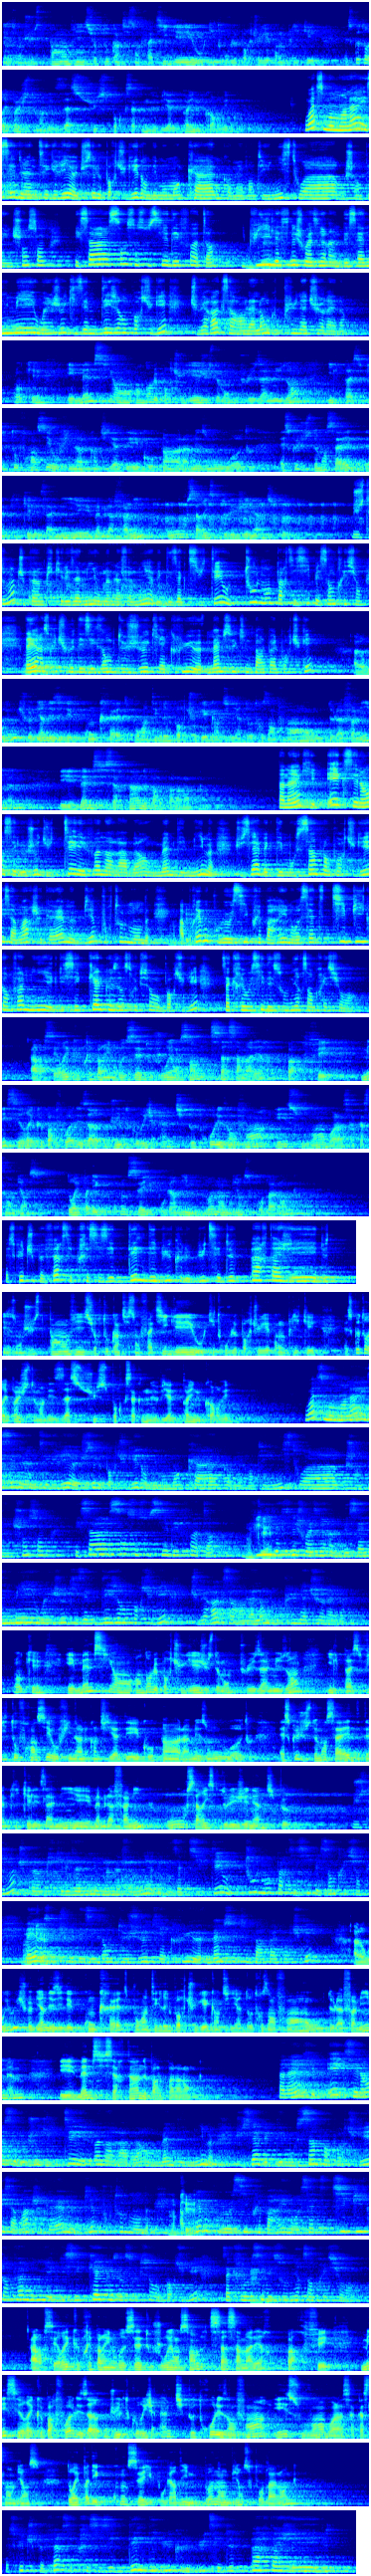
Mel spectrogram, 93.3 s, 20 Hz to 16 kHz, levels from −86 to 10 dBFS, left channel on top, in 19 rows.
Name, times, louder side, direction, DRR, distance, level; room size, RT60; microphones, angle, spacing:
voice 1, 0.0-8.0 18.0-18.4 24.7-38.3 44.5-44.9 48.8-56.8 66.1-66.6 72.2-72.6 74.2-87.6, right 5 dB, 55° right, 12 dB, 0.3 m, -36 dB
voice 2, 9.0-17.6 18.1-24.3 39.1-48.4 57.8-73.6 88.6-92.9, left 4 dB, 65° left, 10 dB, 0.4 m, -33 dB
sound 1, 35.5-38.9 39.2-41.5, left 2 dB, 50° left, 0.9 m, -50 dB
7.5 x 5.4 x 5.7 m, 2.5 s
head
